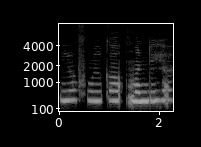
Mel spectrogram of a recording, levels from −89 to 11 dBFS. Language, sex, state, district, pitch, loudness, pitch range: Hindi, female, Bihar, Gopalganj, 310 Hz, -33 LUFS, 300-320 Hz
